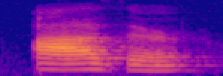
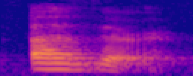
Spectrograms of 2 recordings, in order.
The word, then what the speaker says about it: other: We don't say other, we say other.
